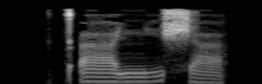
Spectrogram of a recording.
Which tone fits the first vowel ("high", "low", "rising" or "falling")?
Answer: low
